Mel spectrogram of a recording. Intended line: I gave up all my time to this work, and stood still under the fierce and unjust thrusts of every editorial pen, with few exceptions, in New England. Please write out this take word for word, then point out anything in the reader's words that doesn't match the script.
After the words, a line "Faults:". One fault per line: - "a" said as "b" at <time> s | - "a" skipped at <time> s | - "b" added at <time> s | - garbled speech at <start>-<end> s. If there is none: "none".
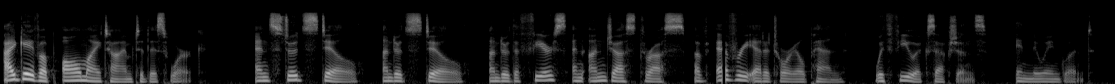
I gave up all my time to this work, and stood still under still under the fierce and unjust thrusts of every editorial pen, with few exceptions, in New England.
Faults:
- "still under" added at 4.1 s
